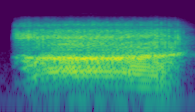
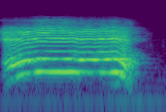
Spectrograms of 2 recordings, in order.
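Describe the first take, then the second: First: Low, choked yelp; "Ah!" as a low, strangled cry. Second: Very high, thin squeal, like a pig. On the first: Retelling being choked by dad, the first take: low choked "Ah!". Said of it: "Except it was really more high-pitched like a pig". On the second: Correcting his own retelling of being choked, a squealing pig "Ah!". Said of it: "more high-pitched like a pig". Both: Retold or imitated.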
